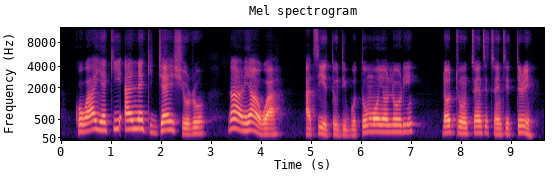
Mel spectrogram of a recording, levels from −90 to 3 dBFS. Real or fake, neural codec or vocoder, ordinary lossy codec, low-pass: fake; codec, 24 kHz, 0.9 kbps, DualCodec; none; none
